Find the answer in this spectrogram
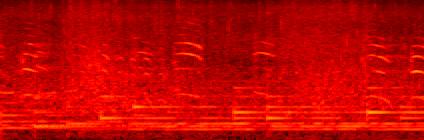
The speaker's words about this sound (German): Du hörst das Rauschen des Meeres, die Rufe der Vögel.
